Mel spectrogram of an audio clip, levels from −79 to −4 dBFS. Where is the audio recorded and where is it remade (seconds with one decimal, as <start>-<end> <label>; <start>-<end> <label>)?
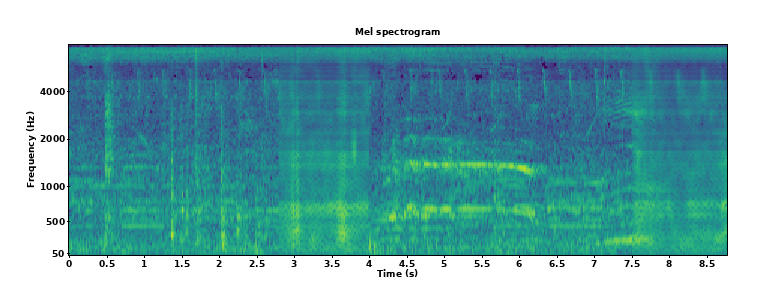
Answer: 0.0-2.8 recorded; 2.8-4.0 remade; 4.0-7.5 recorded; 7.5-8.8 remade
